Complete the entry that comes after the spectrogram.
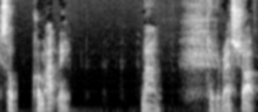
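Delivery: soft read, full stops after "me" and "man"; reading the punctuation. Shown as a demonstration. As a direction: leave "man" hanging alone between pauses. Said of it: "do the punctuation in places where it actually had it".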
